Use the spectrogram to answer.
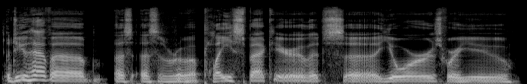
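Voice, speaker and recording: A man improvising narration as game master of a tabletop game, descriptive and halting, with pauses mid-sentence. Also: a little high, creaky.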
